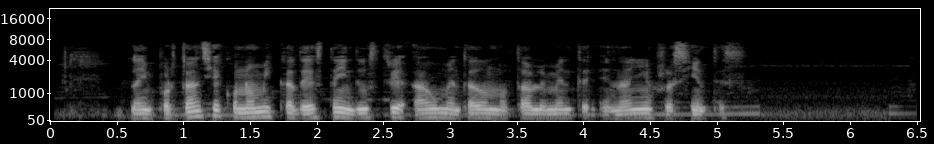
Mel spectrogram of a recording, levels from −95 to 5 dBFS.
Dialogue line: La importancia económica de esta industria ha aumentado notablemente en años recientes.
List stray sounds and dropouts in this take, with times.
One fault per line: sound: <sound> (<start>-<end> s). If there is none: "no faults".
no faults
